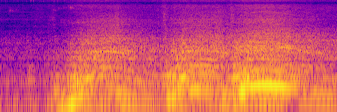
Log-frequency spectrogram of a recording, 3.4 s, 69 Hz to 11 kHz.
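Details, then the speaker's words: BMW E46 warming up to temperature: smooth, even revs climbing and falling cleanly with no knocks, rattles or misses; the petrol engine sounds super healthy. "It's actually super healthy."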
